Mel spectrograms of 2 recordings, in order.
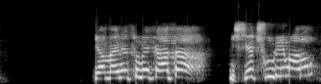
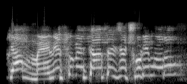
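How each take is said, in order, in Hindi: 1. ज़ोर 'इसे' पर पड़ता है। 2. ज़ोर 'कहा' पर पड़ता है। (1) "मैंने तो इसे नहीं कहा था, मैंने तो बोला उसको मार दो" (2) "मैंने तो कहा ही नहीं।"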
